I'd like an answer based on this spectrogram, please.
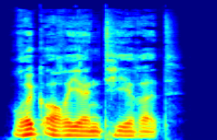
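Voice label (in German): "rückorientieret", German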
